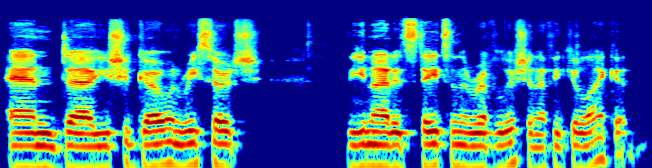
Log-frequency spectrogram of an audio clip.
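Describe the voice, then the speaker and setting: A man in his thirties from Australia, with an Australian accent that sounds close to British, speaking as a guest on an interview show, measured and pausing often. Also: medium pitch, little pitch movement. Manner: measured, with many pauses and fillers. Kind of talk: podcast interview.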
